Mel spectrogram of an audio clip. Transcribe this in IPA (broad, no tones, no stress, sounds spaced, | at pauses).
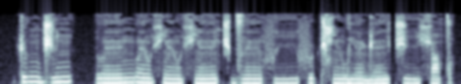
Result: ʈ ɨ ŋ d͡ʒ ɨ ɲ | l ẽː ŋ l ẽ u̯ ç ẽː u̯ ç ẽː t͡ʃ d͡z ẽː f iː f ʉ ʈ ɕ ĩ u̯ j ẽ ɖ ẽ i̯ t͡ʃ iː ç õ tˤ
